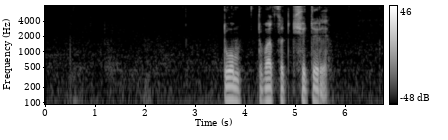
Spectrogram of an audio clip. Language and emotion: Russian, neutral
